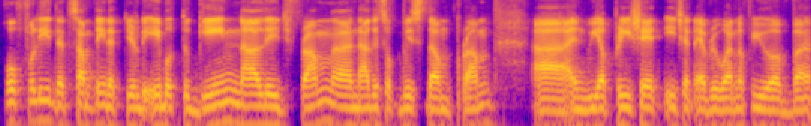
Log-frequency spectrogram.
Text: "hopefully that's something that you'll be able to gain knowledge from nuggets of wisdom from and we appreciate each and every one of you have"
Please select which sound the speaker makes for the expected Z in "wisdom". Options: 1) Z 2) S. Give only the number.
2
